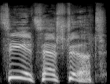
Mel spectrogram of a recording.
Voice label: Speech Pilots Fighter Tango down, DE; World Of Warships

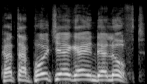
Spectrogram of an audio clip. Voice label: Speech Cat Fight Launch, DE; ConsPilots

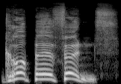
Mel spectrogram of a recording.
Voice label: Speech Pilots Fighter ID, DE; World Of Warships

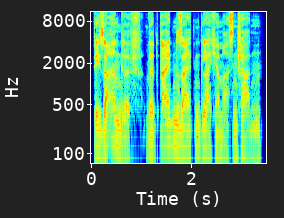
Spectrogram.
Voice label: Speech, German, Advisors; Civ5; Attack Damage Both Sides Evenly

